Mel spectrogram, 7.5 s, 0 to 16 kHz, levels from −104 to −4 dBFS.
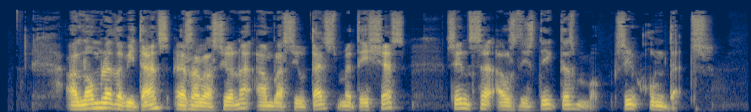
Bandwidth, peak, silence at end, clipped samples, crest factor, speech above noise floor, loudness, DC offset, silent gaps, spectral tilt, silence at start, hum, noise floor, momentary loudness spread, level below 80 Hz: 11.5 kHz; -2 dBFS; 0.45 s; under 0.1%; 18 dB; 27 dB; -20 LUFS; under 0.1%; none; -5 dB/octave; 0.55 s; none; -47 dBFS; 13 LU; -64 dBFS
